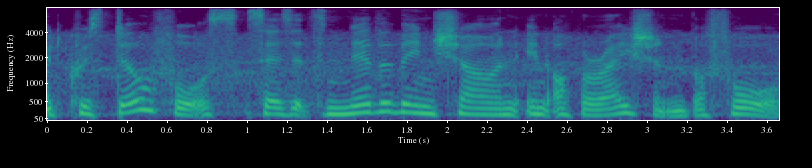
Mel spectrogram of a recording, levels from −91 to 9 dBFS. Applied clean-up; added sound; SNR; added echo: none; none; none; none.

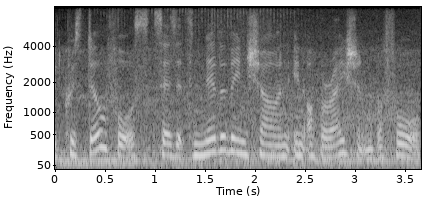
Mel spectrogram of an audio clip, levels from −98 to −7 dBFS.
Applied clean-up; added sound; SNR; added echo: none; Bicycle; 9 dB; none.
